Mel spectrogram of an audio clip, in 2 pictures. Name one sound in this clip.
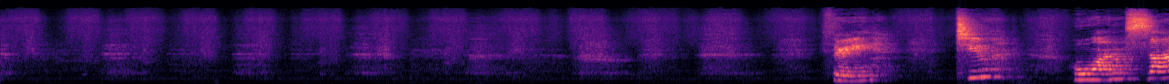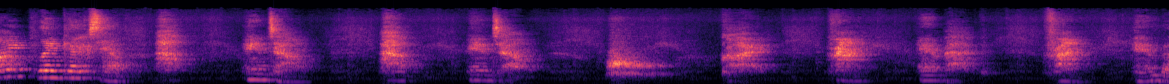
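A young woman speaks steadily and clearly, close to a microphone.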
